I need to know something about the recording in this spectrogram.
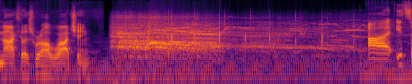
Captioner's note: crowd cheering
